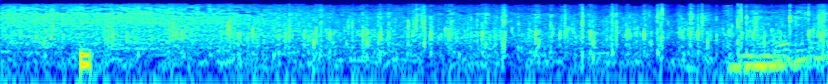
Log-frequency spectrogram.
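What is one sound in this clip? Fountain jets spray and splash into water.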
